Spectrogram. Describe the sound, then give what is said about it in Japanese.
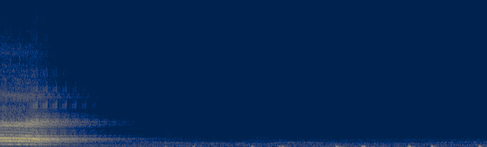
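A heartbeat starts beating again in an audio drama. A loud, droning tonal swell fades away, then low, dull thumps return in paired lub-dub beats that grow steadily stronger and more regular. “鼓動が息を吹き返し、動脈が生命のビートを刻む。”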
